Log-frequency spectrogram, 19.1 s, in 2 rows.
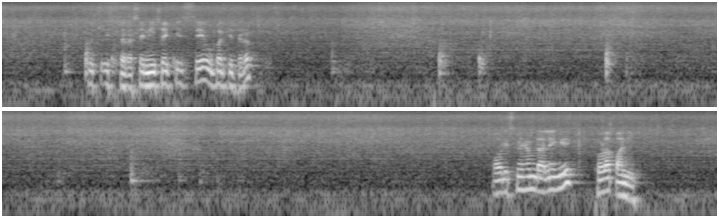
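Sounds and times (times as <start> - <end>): cabbage sizzling in oil: 0.0 - 19.0
spatula scraping and knocking pan: 0.8 - 1.8, 4.3 - 6.8, 8.0 - 8.6, 10.2 - 12.5.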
